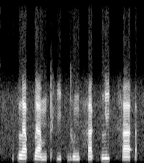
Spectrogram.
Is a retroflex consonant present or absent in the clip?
absent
